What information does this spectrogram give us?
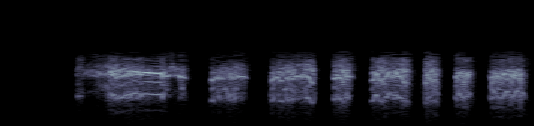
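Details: A hen calls to draw wild chickens into traps. One long, harsh note is followed by seven short clucks at a steady, fairly quick pace, with a quiet background.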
